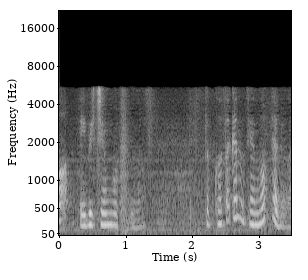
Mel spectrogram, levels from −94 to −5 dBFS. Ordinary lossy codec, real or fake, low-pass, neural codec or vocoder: MP3, 32 kbps; fake; 5.4 kHz; codec, 16 kHz, 0.3 kbps, FocalCodec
